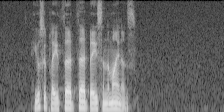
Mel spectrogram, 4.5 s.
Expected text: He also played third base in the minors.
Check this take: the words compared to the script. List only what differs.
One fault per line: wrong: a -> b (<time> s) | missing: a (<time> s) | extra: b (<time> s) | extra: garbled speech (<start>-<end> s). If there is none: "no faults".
extra: third (1.5 s)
